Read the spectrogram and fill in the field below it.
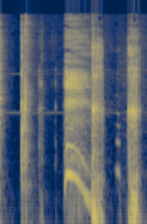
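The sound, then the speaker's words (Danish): A pig grunts and oinks in a few short, loud bursts, one stretching into a squealing tone that slides downward, with brief pauses between calls. “Det er en svinesteg, kan jeg høre.”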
